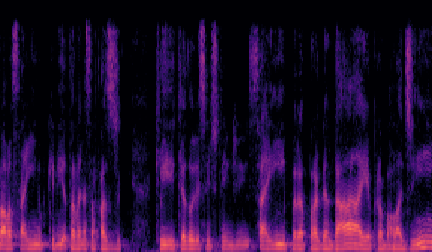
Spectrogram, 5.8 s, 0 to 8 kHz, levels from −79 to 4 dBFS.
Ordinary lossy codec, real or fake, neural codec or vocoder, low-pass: none; fake; codec, 24 kHz, 3 kbps, HILCodec; 7.2 kHz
